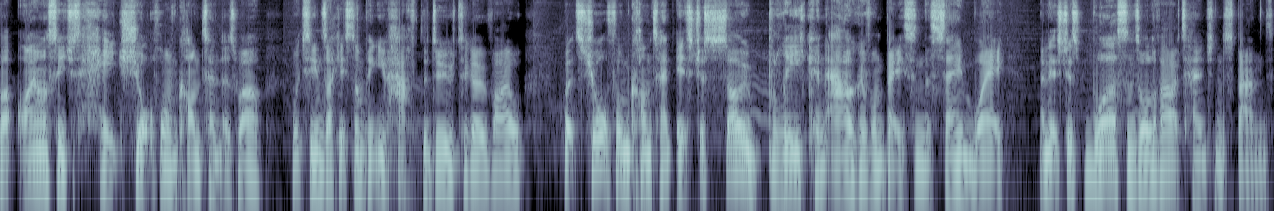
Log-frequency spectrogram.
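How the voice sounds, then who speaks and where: Speaking at a moderate pace with a British accent, a man with a fairly low voice shows ordinary pitch variation. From UK. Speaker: gaming youtuber. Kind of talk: casual commentary. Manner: halting.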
